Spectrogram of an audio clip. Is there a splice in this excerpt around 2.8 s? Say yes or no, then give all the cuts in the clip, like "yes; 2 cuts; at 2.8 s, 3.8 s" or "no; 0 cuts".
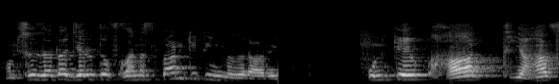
yes; 1 cut; at 2.8 s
